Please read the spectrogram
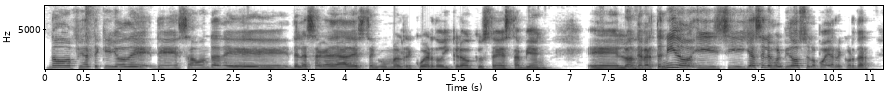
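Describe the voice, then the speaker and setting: Higher-voiced young man, muffled podcast audio. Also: moderate pace, clean tone. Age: young adult. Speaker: podcast co-host. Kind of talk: casual podcast chat about anime. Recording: dull lo-fi voice recording.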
